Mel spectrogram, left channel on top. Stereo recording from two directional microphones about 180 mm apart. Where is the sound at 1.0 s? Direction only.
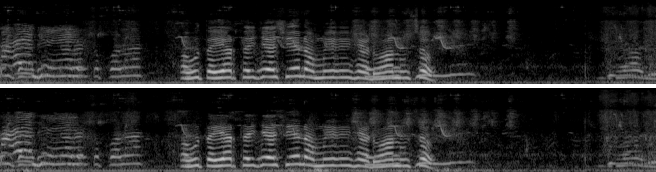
20° left (ahead or behind).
